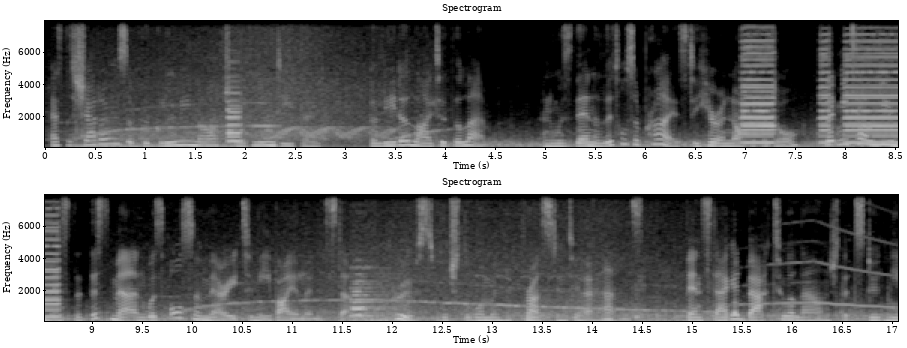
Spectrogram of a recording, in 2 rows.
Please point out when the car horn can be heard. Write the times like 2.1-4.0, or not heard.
0.2-2.0, 6.9-8.7, 11.6-12.2.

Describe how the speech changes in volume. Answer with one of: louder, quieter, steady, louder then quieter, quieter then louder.
steady.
